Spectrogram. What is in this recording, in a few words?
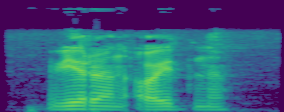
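"вирӧн ойдны", Komi, male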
